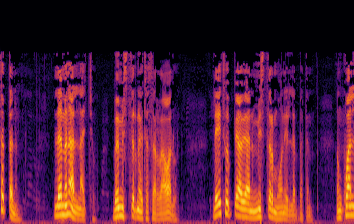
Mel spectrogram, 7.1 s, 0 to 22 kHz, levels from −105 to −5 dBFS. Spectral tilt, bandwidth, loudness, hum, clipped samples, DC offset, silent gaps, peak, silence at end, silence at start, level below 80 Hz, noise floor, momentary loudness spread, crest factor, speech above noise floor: -6 dB/octave; 8.8 kHz; -21 LUFS; none; under 0.1%; under 0.1%; none; -2 dBFS; 0 s; 0 s; -54 dBFS; -60 dBFS; 19 LU; 20 dB; 39 dB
